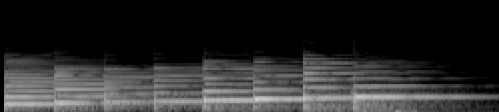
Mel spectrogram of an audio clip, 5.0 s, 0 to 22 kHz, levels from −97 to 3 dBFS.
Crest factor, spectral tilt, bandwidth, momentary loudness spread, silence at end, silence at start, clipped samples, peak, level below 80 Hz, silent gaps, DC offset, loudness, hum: 16 dB; -8 dB/octave; 3.6 kHz; 15 LU; 0.25 s; 0.05 s; under 0.1%; -18 dBFS; -66 dBFS; none; under 0.1%; -33 LUFS; none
